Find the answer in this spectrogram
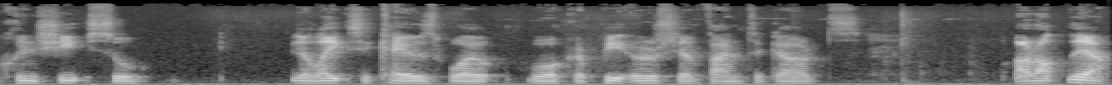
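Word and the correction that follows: Jannik Vestergaard: Yannick Vestergaard.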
